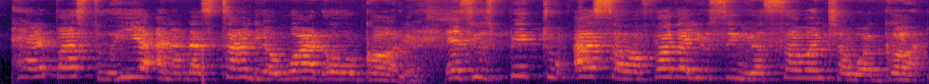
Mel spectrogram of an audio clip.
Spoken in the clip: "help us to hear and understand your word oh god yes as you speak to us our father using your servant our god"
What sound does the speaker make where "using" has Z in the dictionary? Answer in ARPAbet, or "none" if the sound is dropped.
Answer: S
